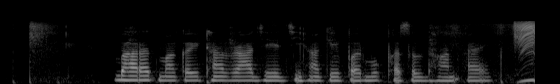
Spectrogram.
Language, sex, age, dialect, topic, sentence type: Chhattisgarhi, female, 31-35, Eastern, agriculture, statement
